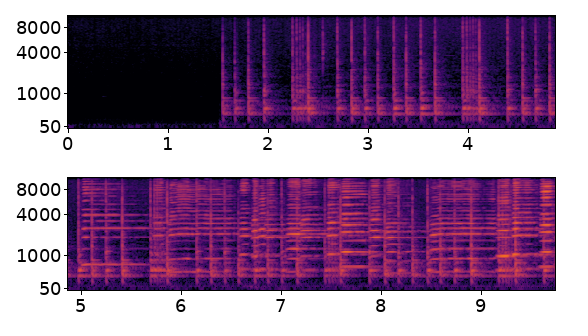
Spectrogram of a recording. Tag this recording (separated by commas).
Drum roll, Percussion, Drum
